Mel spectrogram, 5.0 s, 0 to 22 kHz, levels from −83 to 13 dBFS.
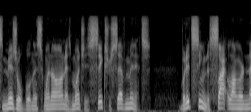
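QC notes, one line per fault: No faults heard.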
